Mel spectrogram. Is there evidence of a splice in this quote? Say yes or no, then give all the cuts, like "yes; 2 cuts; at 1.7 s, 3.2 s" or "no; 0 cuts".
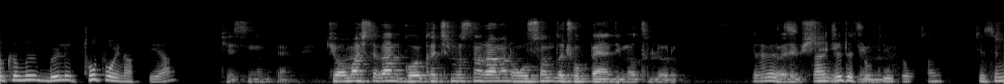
yes; 1 cut; at 2.0 s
